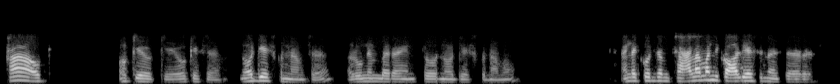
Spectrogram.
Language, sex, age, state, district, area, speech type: Telugu, male, 18-30, Telangana, Adilabad, urban, conversation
